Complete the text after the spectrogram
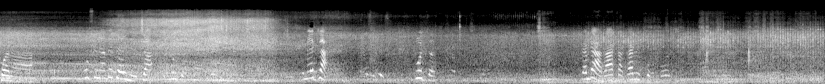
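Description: Traffic hums steadily on a busy street.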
